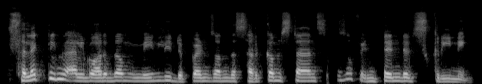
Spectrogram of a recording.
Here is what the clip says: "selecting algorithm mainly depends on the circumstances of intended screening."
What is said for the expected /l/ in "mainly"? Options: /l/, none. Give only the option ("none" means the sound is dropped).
/l/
